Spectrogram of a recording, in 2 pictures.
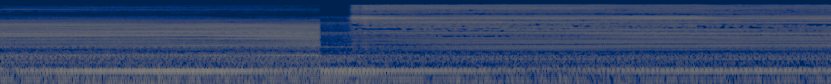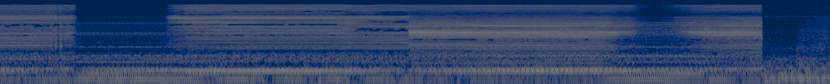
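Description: Electric motor spinning a buffing wheel, with a steady hum under a hissing rush as the steel of needle-nose pliers is pressed against the wheel. The hiss drops out briefly three times, when the pliers come off the wheel, and the sound ends abruptly near the end.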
